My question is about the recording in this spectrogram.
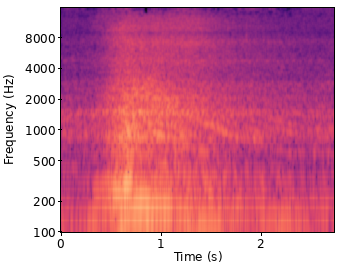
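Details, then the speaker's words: Mercedes SL600 V12 after mass airflow sensor wiring repair, stationary, heard from inside, about 80 degrees: quick blip rises cleanly and idle recovers, no misses or knocks; healthy acceleration rev. "rock steady idle as a smell out of the exhaust acceleration acceleration is good idle recovers"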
